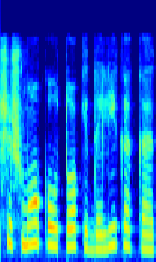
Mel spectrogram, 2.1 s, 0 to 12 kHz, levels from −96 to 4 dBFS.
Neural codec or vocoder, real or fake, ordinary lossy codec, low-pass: none; real; MP3, 64 kbps; 7.2 kHz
